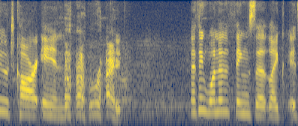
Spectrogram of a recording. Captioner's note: laughs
